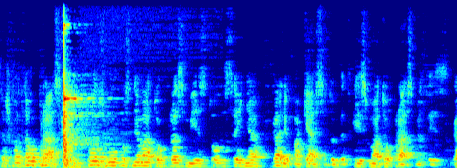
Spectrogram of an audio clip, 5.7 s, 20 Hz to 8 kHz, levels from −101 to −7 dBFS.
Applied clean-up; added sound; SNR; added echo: classical method WPE with log-MMSE.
